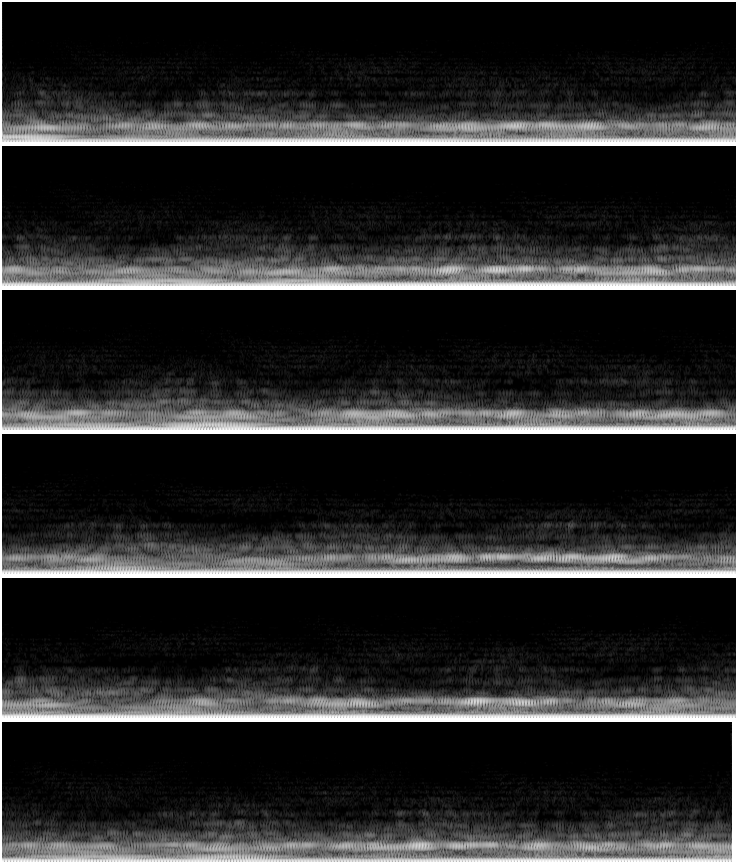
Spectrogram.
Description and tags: An ambient sound for the sokobanned project. You can use it if you want :)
